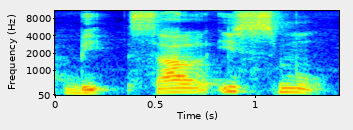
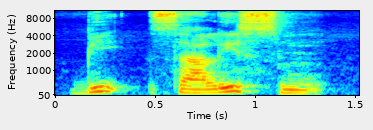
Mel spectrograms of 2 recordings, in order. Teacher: itu baris yang ada dalam hamzah al ismu dipindahkan kepada huruf sebelumnya, yaitu lam. Jadi pembacaannya tidak dibaca bi'sal ismu, tapi dibaca bi'salismu.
